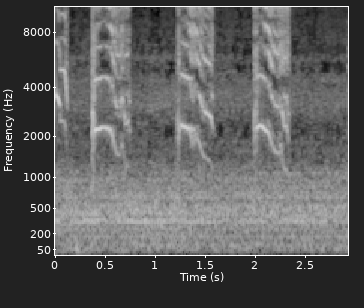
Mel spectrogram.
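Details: Talking pet parrot giving three loud, squealing, harmonic phrases, each sliding downward, spaced under a second apart, over a steady indoor hum.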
